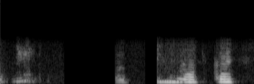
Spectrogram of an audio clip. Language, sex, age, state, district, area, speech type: Urdu, female, 30-45, Uttar Pradesh, Rampur, urban, conversation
